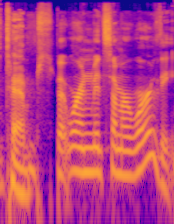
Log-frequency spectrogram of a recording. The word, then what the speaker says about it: Thames: it's something upon tim's is there an s on it yes okay so it's tim's but we're in mid-summer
